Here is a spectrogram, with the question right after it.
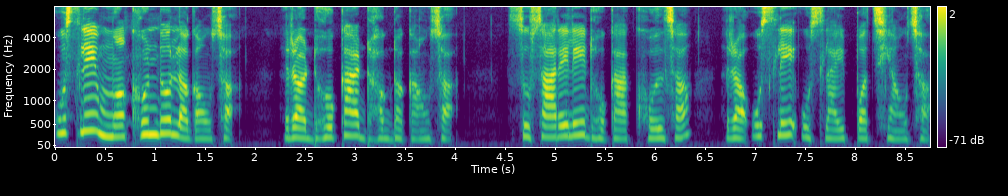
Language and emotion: Nepali, neutral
